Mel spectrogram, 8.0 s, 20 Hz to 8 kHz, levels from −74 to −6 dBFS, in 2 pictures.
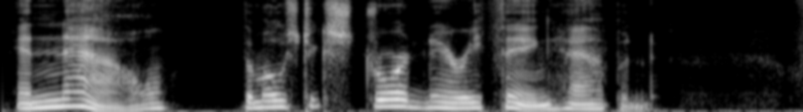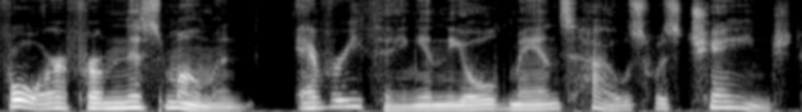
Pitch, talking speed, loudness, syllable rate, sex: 130 Hz, 140 wpm, -19 LUFS, 4.6 syllables/s, male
